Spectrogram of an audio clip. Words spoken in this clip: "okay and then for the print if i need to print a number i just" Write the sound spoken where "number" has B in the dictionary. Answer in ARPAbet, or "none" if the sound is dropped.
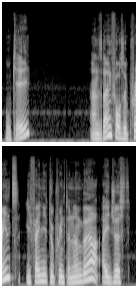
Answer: B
